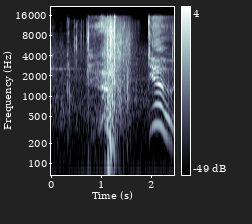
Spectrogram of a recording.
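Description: A heavy body thuds onto the ground.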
